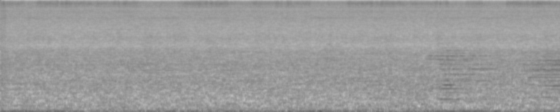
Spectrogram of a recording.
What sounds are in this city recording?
background noise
